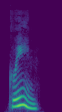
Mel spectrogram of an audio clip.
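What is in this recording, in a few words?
"glean", spoken word, articulation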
